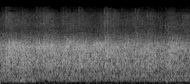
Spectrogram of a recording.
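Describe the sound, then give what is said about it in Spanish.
An audience at a church service bursts into sustained applause for God, a dense, steady wash of many hands clapping at once with no pauses, loud and even throughout. “Y si lo crees, dame un fuerte amén y un fuerte aplauso para nuestro Dios.”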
